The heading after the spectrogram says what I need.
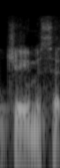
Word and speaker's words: Jamieson: Instagram at Coach Jameson. And it is not spelled like the Irish whiskey. It's J A M I E S O N.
